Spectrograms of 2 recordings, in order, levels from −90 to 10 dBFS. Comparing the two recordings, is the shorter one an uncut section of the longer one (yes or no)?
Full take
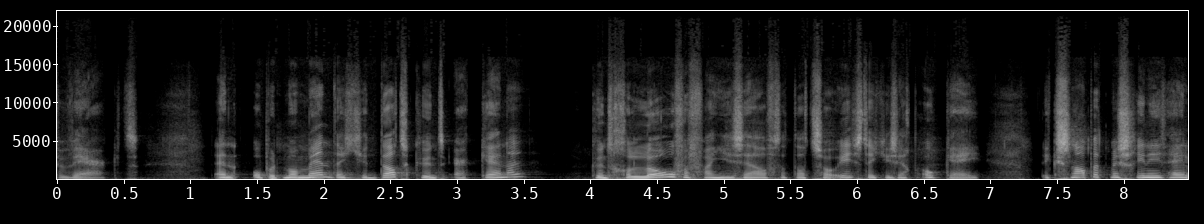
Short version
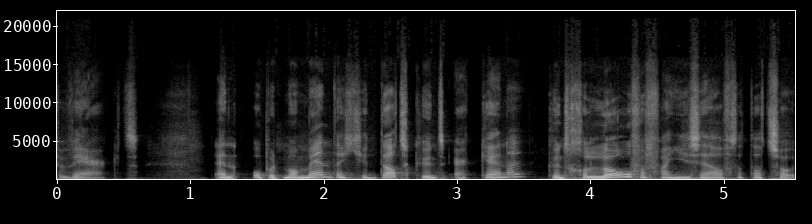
no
